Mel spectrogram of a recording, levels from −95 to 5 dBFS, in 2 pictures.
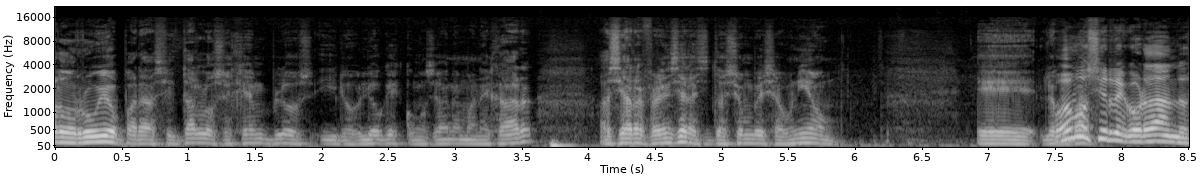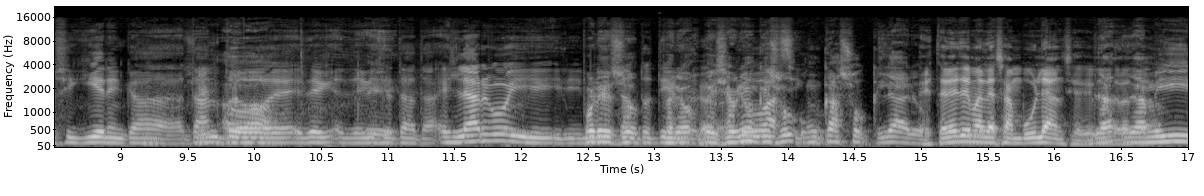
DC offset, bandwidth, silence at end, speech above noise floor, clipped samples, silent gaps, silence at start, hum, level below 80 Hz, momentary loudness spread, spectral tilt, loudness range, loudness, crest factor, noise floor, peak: under 0.1%; 15.5 kHz; 0 s; 27 dB; under 0.1%; none; 0 s; none; -44 dBFS; 13 LU; -6.5 dB/octave; 8 LU; -23 LUFS; 16 dB; -50 dBFS; -6 dBFS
